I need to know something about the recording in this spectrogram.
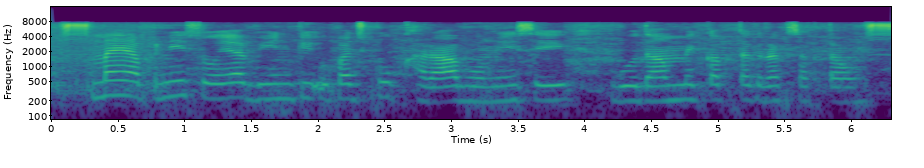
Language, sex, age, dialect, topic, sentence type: Hindi, male, 25-30, Awadhi Bundeli, agriculture, question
